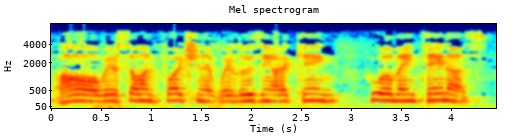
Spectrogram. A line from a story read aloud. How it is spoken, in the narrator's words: they were all wailing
